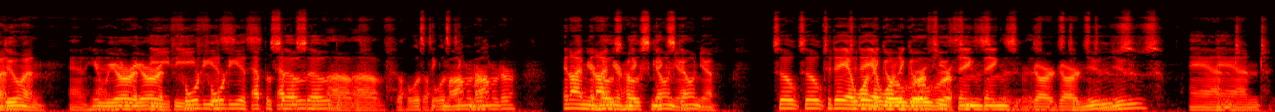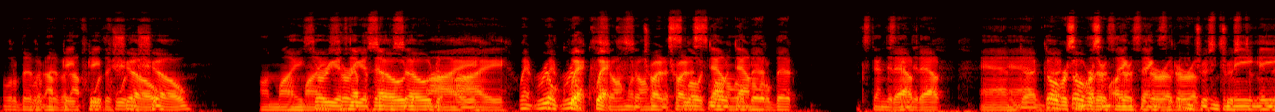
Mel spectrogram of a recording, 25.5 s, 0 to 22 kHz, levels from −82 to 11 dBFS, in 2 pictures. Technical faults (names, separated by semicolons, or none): doubled audio track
